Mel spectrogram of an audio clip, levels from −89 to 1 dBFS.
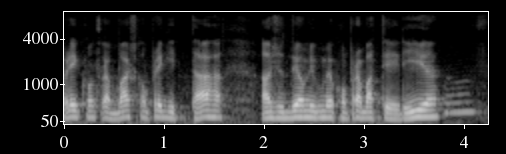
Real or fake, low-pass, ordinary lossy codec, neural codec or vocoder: fake; 7.2 kHz; none; codec, 24 kHz, 3.1 kbps, DualCodec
